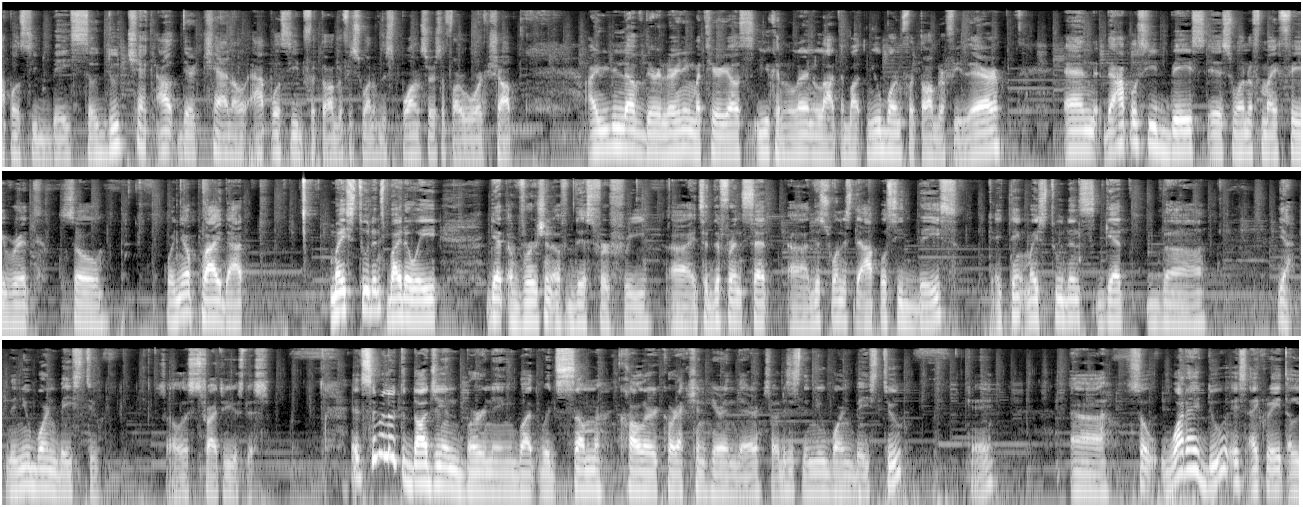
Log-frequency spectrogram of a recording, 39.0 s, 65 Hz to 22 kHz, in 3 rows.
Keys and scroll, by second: 23.6 BackSpace.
